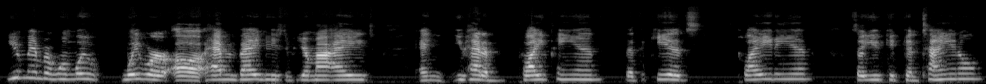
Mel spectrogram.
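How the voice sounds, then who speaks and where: An older woman, hosting a casual live chat from her home, talking loudly and chattily and greeting viewers by name. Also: a little high, steady tone, a little slow, poor audio. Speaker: livestream host. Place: home room used for filming.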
